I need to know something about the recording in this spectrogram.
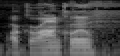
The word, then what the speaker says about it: Okoronkwo: Okoronkwo.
